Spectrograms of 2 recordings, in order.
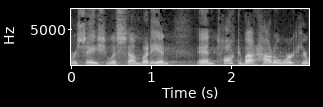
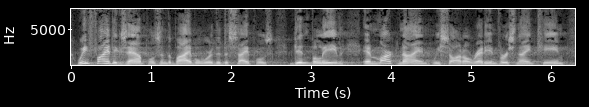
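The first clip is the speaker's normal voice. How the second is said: normal talking voice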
